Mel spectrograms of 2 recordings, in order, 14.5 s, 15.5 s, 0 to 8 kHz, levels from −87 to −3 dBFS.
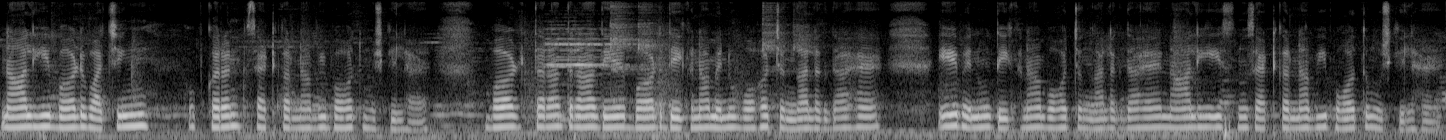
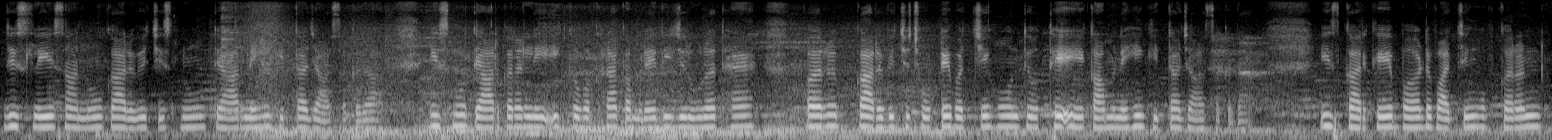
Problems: none marked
